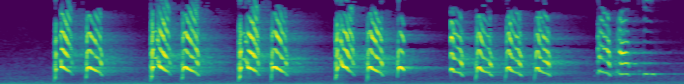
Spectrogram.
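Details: Parrot chirping indoors: bright, harmonic chirps with a sharp downward sweep, given in quick pairs and triplets about once a second, the last ending in a held note; faint low hum beneath.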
